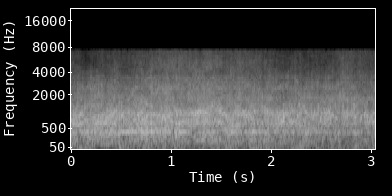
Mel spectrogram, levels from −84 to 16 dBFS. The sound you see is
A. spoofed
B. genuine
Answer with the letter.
A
